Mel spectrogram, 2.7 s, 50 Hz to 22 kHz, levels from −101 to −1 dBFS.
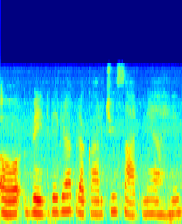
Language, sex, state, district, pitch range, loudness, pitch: Marathi, female, Maharashtra, Sindhudurg, 195-215 Hz, -23 LUFS, 200 Hz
